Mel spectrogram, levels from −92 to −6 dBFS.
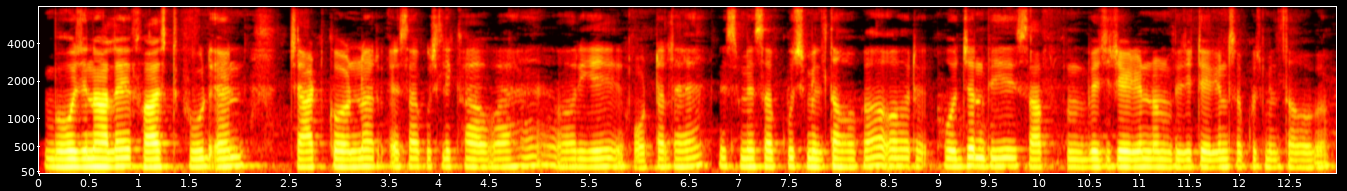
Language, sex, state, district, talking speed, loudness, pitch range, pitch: Angika, male, Bihar, Begusarai, 140 wpm, -20 LUFS, 140-150 Hz, 145 Hz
